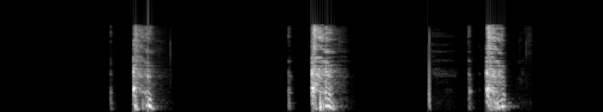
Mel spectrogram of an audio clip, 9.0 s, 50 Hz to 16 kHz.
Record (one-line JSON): {"three_cough_length": "9.0 s", "three_cough_amplitude": 32619, "three_cough_signal_mean_std_ratio": 0.23, "survey_phase": "beta (2021-08-13 to 2022-03-07)", "age": "45-64", "gender": "Male", "wearing_mask": "No", "symptom_none": true, "smoker_status": "Never smoked", "respiratory_condition_asthma": false, "respiratory_condition_other": false, "recruitment_source": "REACT", "submission_delay": "3 days", "covid_test_result": "Negative", "covid_test_method": "RT-qPCR", "influenza_a_test_result": "Negative", "influenza_b_test_result": "Negative"}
